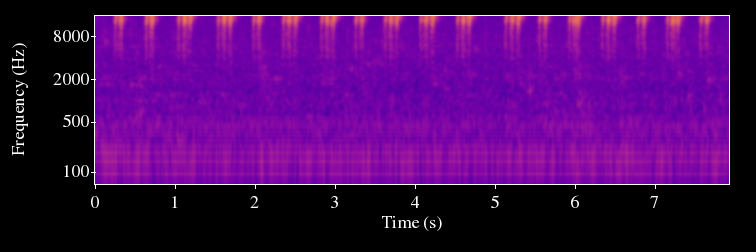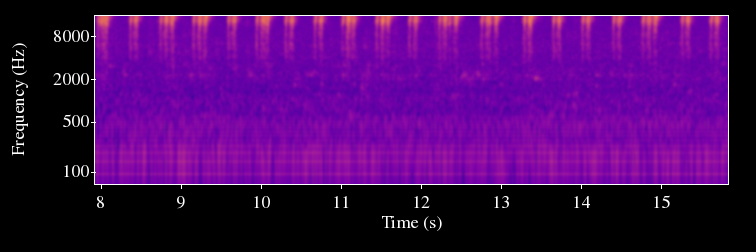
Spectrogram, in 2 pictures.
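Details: Short-winged form of the himegisu katydid, kept in captivity in 2012, producing dry, high-pitched buzzy pulses repeated steadily at about three per second throughout, over a low indoor hum.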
